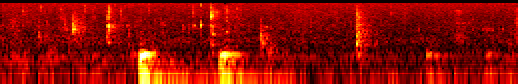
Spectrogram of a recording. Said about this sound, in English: Hold on. I'm going to drink a little bit more while you're setting up because I'm very worried. You really should. This is the part I usually cut out of me pouring rosé.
